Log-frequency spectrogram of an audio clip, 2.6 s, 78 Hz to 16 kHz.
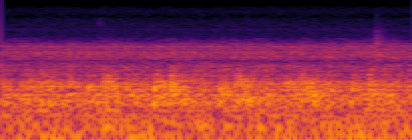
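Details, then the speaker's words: Handheld fetal Doppler on a pregnant woman's abdomen, moved slowly and angled until the click is found: steady whoosh with fast, regular pulsing clicks of fetal heart tones, about 140 a minute. "And I heard that click. Y ahí oí el clic. Do you hear that click? ¿Oyen la diferencia de ese clic?"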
